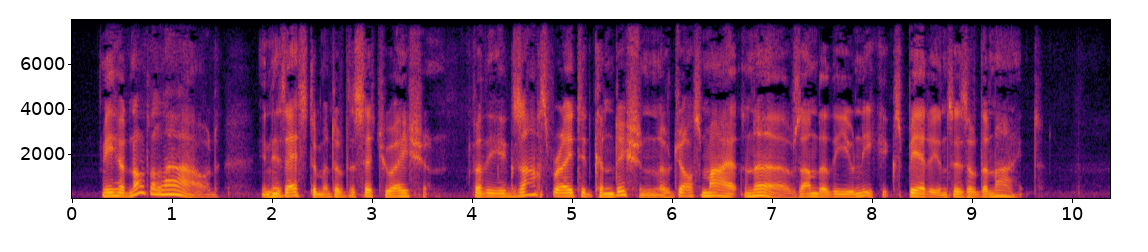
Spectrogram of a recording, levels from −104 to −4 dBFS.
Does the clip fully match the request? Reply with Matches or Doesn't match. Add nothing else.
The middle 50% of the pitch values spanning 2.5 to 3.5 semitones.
Doesn't match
